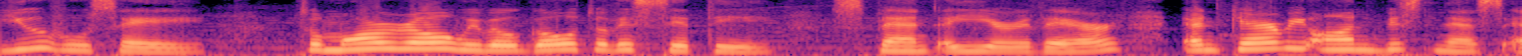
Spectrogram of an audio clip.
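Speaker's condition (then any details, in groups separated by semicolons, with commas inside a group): No condition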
